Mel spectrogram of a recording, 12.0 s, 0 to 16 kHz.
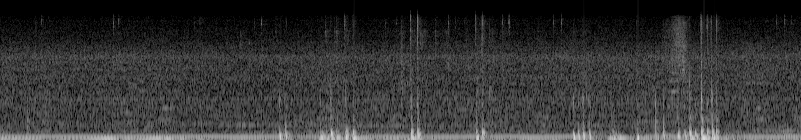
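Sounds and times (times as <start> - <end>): steady low hum: 0.0 - 12.0
keyboard keystrokes: 4.2 - 5.4, 6.1 - 6.4, 7.1 - 7.6, 8.6 - 8.9, 9.5 - 10.8.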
